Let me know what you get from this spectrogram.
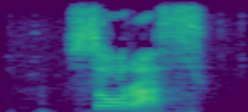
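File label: "сорас", Komi-Zyrian, female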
